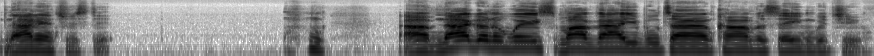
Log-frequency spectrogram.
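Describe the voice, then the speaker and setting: A man with a husky voice hosting a casual live chat, laughing often and answering viewers. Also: mid-range voice, measured pace, pushed and bright, dry recording, studio quality.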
